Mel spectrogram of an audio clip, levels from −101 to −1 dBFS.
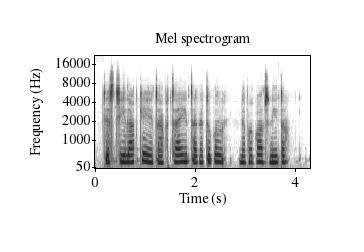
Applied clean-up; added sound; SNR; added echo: neural mask model DeepFilterNet 3.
